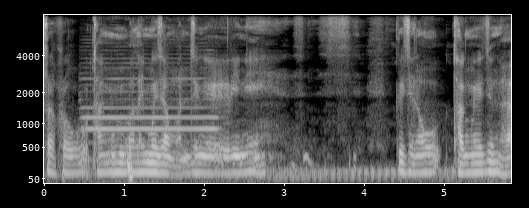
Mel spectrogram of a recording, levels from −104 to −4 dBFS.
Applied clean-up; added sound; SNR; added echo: none; Bowed string instrument; 6 dB; none.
